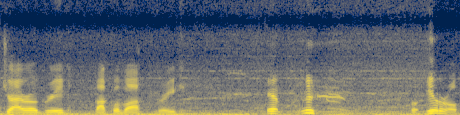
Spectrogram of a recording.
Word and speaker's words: gyro: Greek bakaba Greek yep iro is a correct way to pronounce it but Americans say Gyros worked for greeter about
